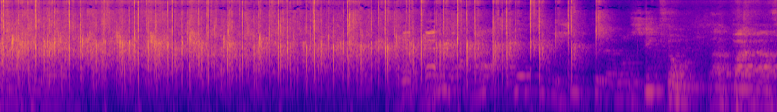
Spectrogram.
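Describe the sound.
A crowd applauds a performer being introduced, with dense, steady clapping for about five seconds, then the clapping thins out and a voice starts speaking as it fades.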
